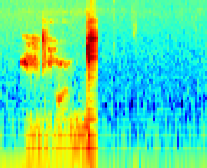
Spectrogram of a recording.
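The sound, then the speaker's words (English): A cat gives one short, soft, rolling vocal sound, followed by a sharp brief knock and then near silence. It is fairly quiet, with no talking. “He's bay window just looking at the waves, and he's the perfect fucking cat.”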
